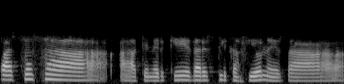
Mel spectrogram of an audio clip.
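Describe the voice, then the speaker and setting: In a flat, monotone way, a woman speaks at a medium pitch. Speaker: author and voice narrator. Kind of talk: radio interview.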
